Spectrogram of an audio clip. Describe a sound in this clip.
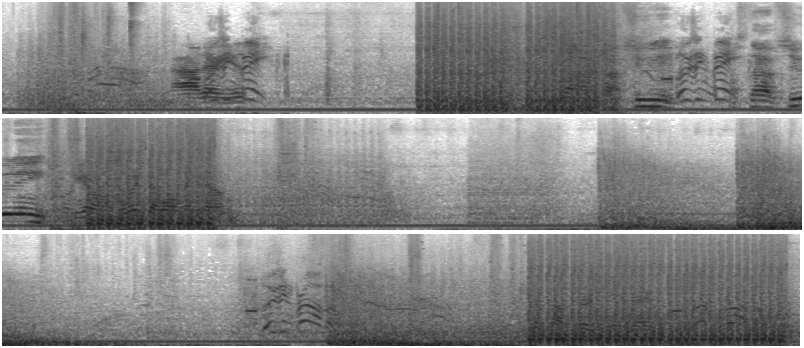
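A man talks with animation into a microphone close by.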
